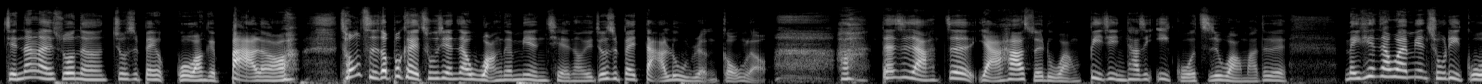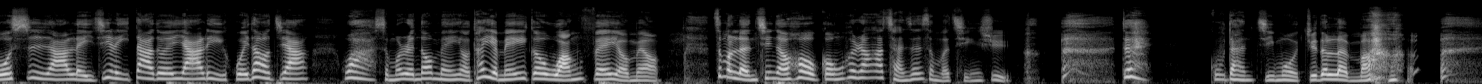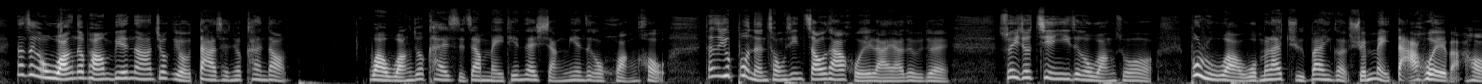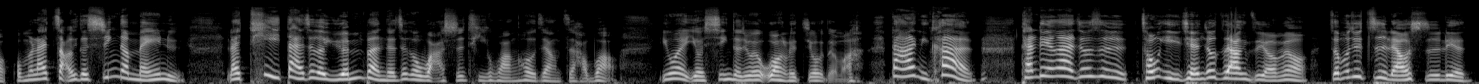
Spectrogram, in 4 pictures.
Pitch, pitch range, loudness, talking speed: 230 Hz, 190-270 Hz, -19 LUFS, 265 characters per minute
